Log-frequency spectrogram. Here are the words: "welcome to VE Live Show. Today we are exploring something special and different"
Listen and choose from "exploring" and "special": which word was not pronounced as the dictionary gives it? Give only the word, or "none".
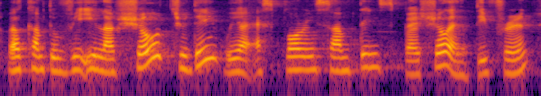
none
